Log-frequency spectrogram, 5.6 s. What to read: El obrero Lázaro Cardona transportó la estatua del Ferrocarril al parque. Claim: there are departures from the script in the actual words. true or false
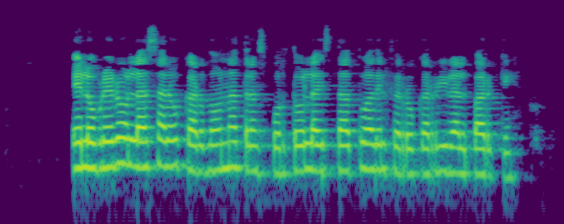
false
